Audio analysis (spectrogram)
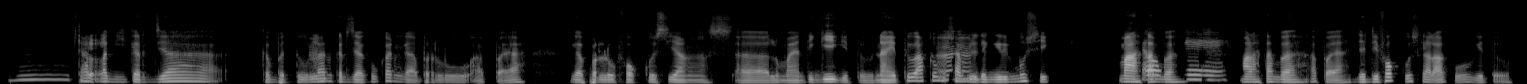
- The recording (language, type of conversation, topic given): Indonesian, unstructured, Bagaimana musik memengaruhi suasana hatimu dalam keseharian?
- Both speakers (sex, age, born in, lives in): female, 20-24, Indonesia, Indonesia; male, 25-29, Indonesia, Indonesia
- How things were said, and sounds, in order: none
